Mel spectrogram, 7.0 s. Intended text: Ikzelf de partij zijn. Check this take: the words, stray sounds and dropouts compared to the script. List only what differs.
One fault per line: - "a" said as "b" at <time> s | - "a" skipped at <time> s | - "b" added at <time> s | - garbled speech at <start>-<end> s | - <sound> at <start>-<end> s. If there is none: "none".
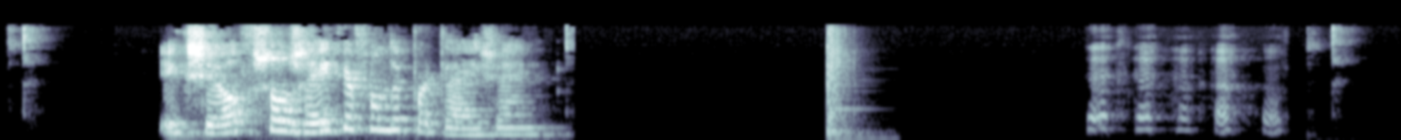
- "zal zeker van" added at 1.3 s
- thud at 4.1-4.5 s
- laugh at 5.4-6.5 s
